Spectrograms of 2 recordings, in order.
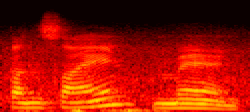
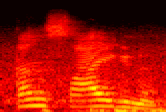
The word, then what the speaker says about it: consignment: अब ये CONSIGNMENT, देखो जी के ठीक बाद एन आ गया तो इसमें क्या होगा? जी साइलेंट रहेगा, तो इसे क्या पढ़ते हैं? कंसाइनमेंट। कंसाइग्न, गा का प्रोनाउंसिएशन कर दिया तो गलत हो जाएगा।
